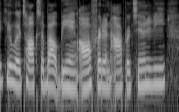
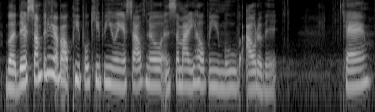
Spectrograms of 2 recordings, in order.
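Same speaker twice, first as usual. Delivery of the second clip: normal talking voice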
